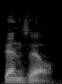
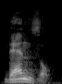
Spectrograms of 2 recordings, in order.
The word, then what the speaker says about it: Denzel: Because wait a minute, because my name's not pronounced Denzel. My name's pronounced Denzil.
